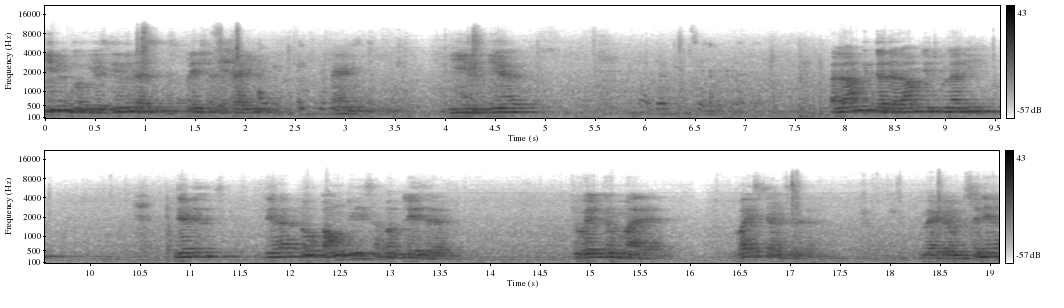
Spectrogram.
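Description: A woman speaks through a microphone in short bursts with pauses.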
